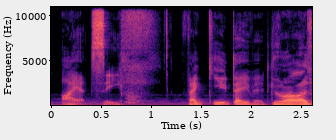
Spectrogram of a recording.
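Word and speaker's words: IATSE: I ta specifically told me it's pronounced IATS. Thank you, David. Because otherwise I'd be going through it pronouncing it iats e. Maybe I'll just assume for all American things that it's always shoved together.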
